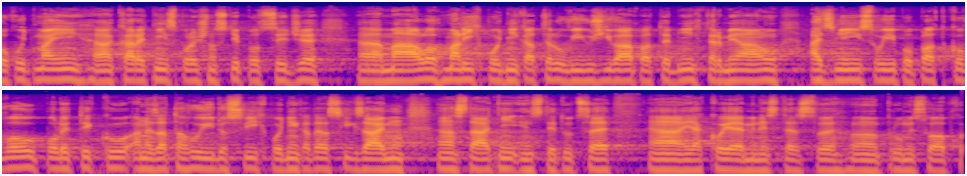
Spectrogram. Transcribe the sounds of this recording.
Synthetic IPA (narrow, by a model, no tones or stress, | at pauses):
pokucmajiːkaɾɛt̪ɲiːspo̞lɛt͡ʃno̞scɪpo̞t͡sɪd̪ʒɛ | maːlo̞maliːxpod̪ɲɪkat̪ɛluːvɪuʒiːvaːplat̪ɛbɲiːxt̪ɛɾmɪnaːlu | ʔaɟzmɲɛɲiːsvo̞jipo̞plat̪ko̞vo̞wpo̞lɪt̪ɪkuʔanɛzat̪aɦujiːdo̞sviːxpodɲɪkat̪ɛlskiːɣzaːjmuːst̪aːt̪ɲiːʔɪnst̪ɪt̪ut͡sɛ | jako̞jɛmɪnɪst̪ɛɾst̪vɛpɾuːmɪsluaopxo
